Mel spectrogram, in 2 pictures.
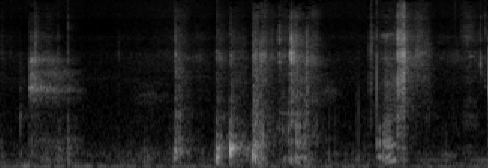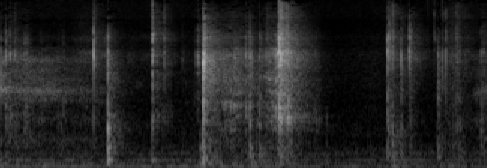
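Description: Snap-on lid of a plastic food container being prised off: a run of sharp plastic clicks and scrapes, with a longer scraping stretch about three seconds in.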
